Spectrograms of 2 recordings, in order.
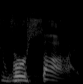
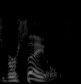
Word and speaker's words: Versailles: in rural Missouri that if we were cultured at all would be pronounced Versailles. But because we live in Missouri, it's Versailles. Can't explain that, it's just real.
